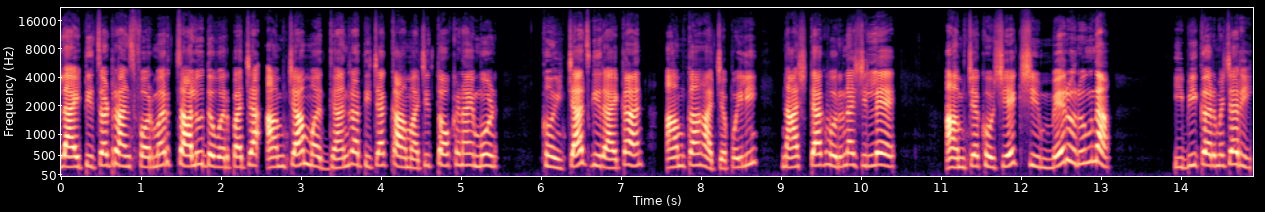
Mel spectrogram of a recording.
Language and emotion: Goan Konkani, happy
